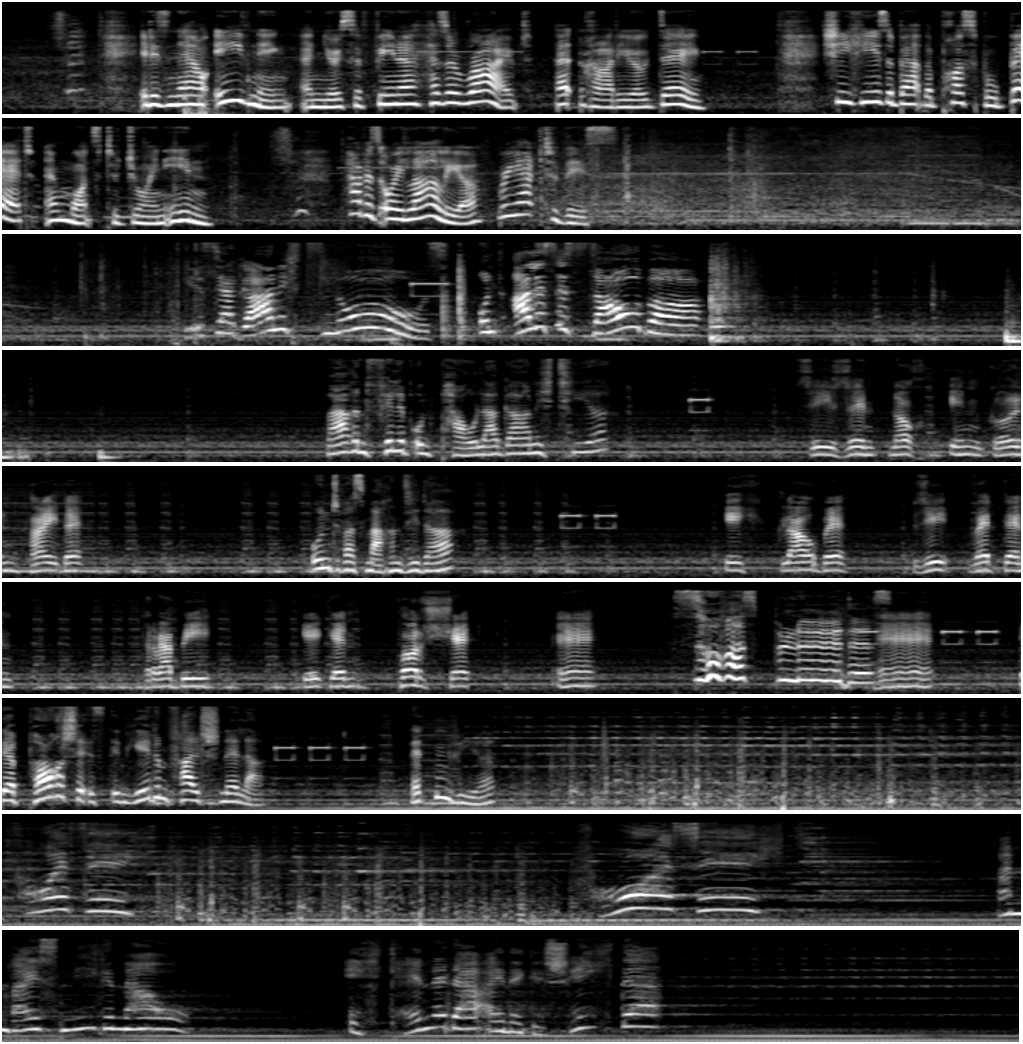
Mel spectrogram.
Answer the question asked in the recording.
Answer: Eulalia warns her to be careful because you never really know for sure.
